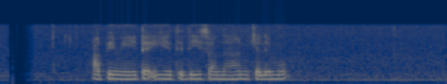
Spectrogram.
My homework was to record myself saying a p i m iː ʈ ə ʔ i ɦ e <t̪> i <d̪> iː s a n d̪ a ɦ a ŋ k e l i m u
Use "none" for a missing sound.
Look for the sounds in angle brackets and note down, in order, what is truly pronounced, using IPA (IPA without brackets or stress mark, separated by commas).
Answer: t̪, d̪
